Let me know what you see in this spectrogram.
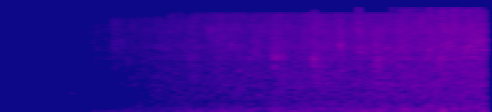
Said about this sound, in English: At home, it was a rainy day.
